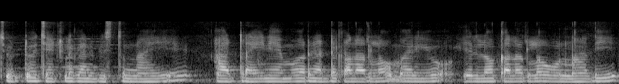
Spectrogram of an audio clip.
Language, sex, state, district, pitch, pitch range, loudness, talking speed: Telugu, male, Andhra Pradesh, Manyam, 140 Hz, 135-145 Hz, -19 LUFS, 115 wpm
